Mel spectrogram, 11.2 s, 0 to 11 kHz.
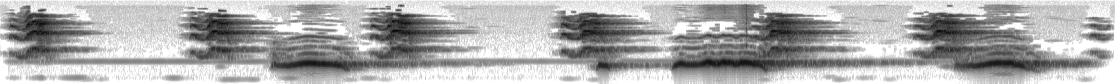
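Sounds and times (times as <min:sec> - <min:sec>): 
tawny owl: 0:00.0 - 0:00.9, 0:01.9 - 0:04.6, 0:05.6 - 0:11.1.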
